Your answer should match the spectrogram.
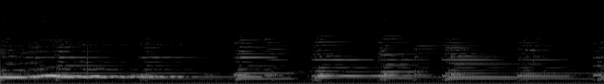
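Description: A woman's voice holds a final sung note, wavering slightly, over a ukulele; the voice stops about two seconds in and the ukulele strums several closing chords, each ringing out and fading.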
